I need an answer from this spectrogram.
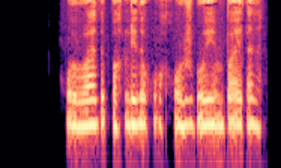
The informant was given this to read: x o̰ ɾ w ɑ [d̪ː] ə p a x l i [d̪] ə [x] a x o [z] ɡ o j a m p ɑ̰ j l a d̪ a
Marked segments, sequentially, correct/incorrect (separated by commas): incorrect, correct, correct, incorrect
